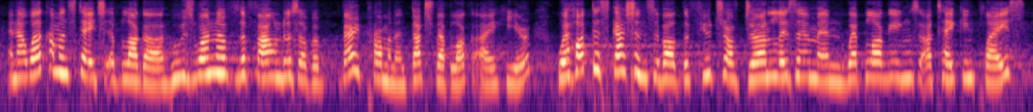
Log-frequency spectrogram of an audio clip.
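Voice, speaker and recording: A woman's voice: high voice, pushed and bright. A woman hosting an awards show on stage, announcing guests. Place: large hall. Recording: hall reverb with audience noise.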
